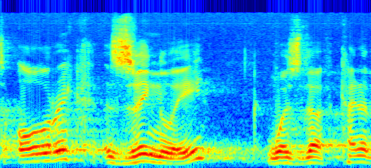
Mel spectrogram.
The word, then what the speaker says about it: Ulrich: was yes very good Ulrich you got to roll your r's Ulrich zingli was the kind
